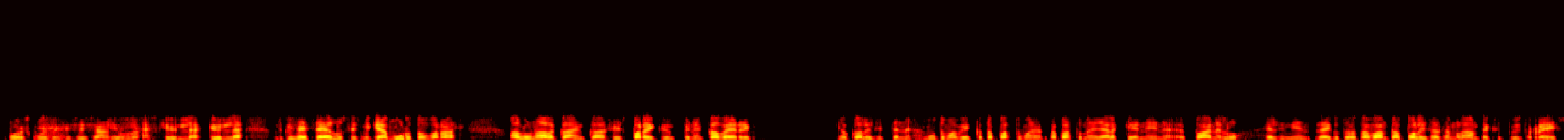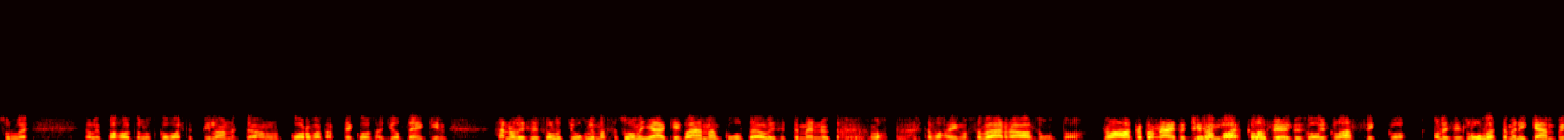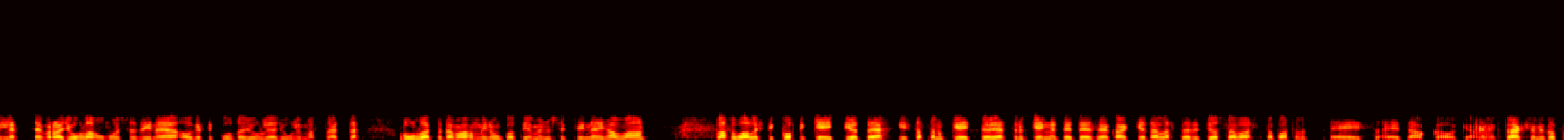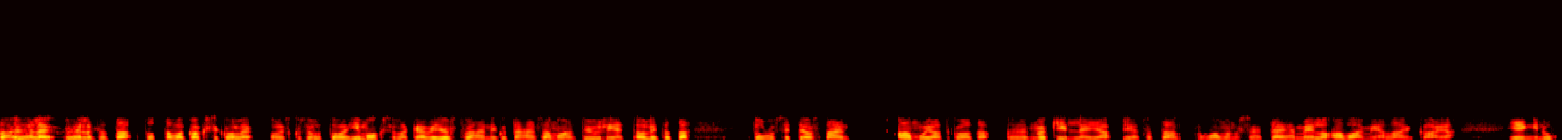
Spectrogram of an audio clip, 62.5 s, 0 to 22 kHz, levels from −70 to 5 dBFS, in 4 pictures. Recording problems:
phone-call audio; poor line
muffled; very slightly; fading above 4 kHz

